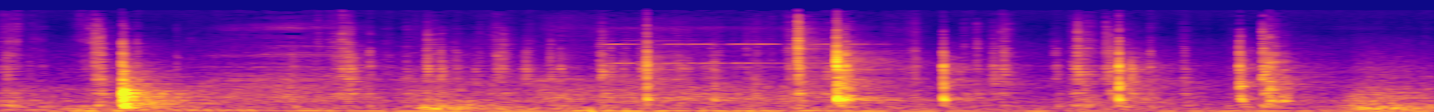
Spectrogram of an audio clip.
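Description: Screwdriver clicking and scraping on a headlight mounting screw as it is unscrewed, with scattered sharp clicks against the plastic headlight housing; the loudest come about half a second in and about four seconds in.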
